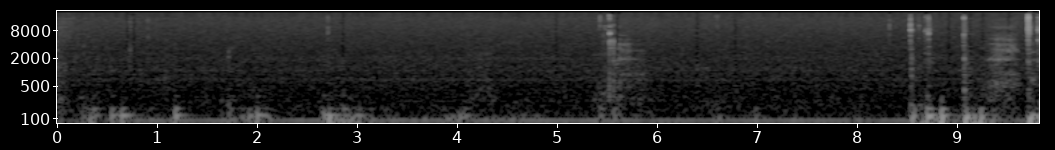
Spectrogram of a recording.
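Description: Soft computer keyboard typing with scattered, irregular key clicks over a low steady hum, faint and close, with a brief busier flurry of clicks near the end and no talking.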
